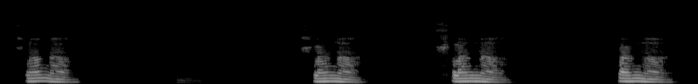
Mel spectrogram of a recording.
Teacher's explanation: we're starting with our tongue behind our upper front teeth, and we're pronouncing the HL blend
